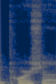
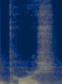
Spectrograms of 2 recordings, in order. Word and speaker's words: Porsche: say it like that just like i say porsha and i get really annoyed when people say porsche although i'm not i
